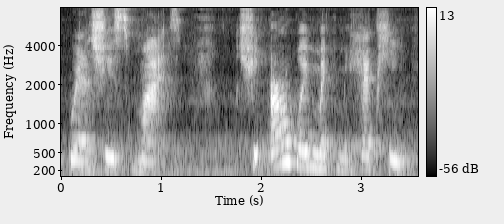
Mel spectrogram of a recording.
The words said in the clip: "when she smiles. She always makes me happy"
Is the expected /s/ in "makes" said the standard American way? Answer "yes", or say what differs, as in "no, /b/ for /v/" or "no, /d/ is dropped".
no, /s/ is dropped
